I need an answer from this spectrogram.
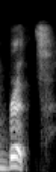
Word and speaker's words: breath: this is a pronunciation when you see a t and an H you pronounce like a d take a breath take a break a breath breath like bread yes when you like a close D bread yeah breathe in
